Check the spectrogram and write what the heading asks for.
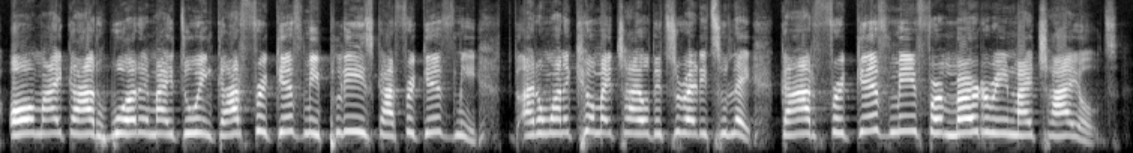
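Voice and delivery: loud, high cry of despair, begging God; anguished prayer. Retold or imitated. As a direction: plead with God in agony, near shouting. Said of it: "I remember thinking to myself".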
